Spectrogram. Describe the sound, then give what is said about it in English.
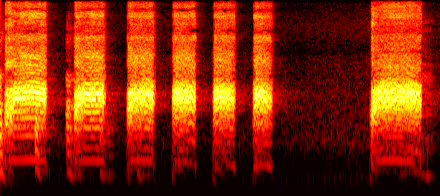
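A world champion duck caller blows a duck call imitating an angry duck: a rapid run of six harsh, raspy quacks, then a pause before one last loud, drawn-out quack, aggressive-sounding, with no talking. “He's a duck caller. World champion duck caller. Okay. Damn, and it sounds like... That's an angry duck.”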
